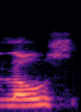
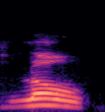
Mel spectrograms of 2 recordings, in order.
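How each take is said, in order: First: The name ends with an s sound. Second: The name ends on a vowel. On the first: The speaker calls it wrong. "It's not Los" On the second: The speaker calls it right. "It's Low"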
